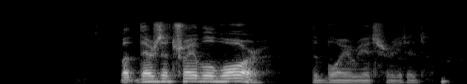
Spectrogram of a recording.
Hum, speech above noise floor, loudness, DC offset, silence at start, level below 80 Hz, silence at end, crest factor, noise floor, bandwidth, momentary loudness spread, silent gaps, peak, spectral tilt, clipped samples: none; 55 dB; -23 LUFS; under 0.1%; 1.2 s; -66 dBFS; 0.2 s; 20 dB; -79 dBFS; 7.8 kHz; 23 LU; none; -6 dBFS; -5.5 dB/octave; under 0.1%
